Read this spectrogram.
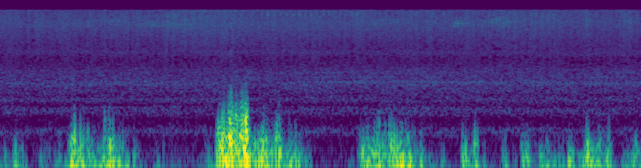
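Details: Bees foraging over a lavender field, several separate low humming passes, one loud close buzz in the middle, with brief quiet gaps and gentle rustle between flybys.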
